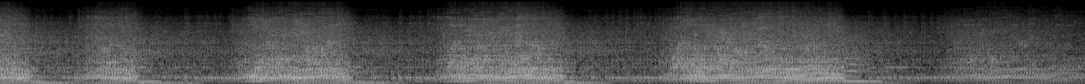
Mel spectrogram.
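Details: Freshly built Tillotson 236R engine on the dyno, running in on break-in oil at quarter to half throttle, sweeping the revs about every two seconds. It pulls smooth and clean with no knocks; the rings appear bedded in.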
